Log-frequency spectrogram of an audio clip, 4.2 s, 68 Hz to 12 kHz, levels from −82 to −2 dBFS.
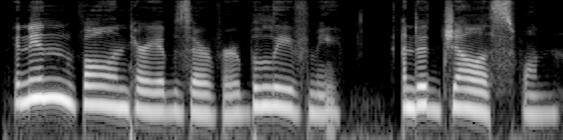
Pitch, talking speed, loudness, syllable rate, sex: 220 Hz, 115 wpm, -16 LUFS, 5.3 syllables/s, female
